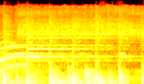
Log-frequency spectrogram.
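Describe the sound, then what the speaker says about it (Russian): Tomato halves sizzle in hot fat rendered from beef steaks, a steady bright crackling hiss that runs the whole time beneath rhythmic background music. "Вот на этом жире и обжарим."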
